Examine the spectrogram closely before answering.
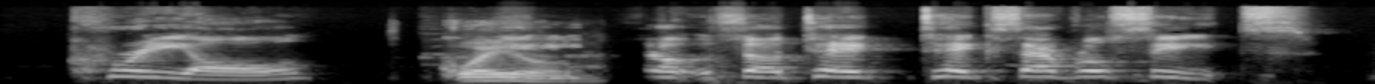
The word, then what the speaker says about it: Creole: It's Creole, not Crayola.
